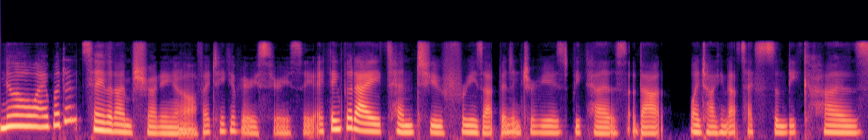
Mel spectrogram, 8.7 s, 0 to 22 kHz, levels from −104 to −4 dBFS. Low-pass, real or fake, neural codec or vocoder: 7.2 kHz; fake; codec, 16 kHz, 1 kbps, FunCodec, trained on LibriTTS, 50 frames a second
